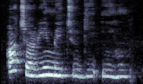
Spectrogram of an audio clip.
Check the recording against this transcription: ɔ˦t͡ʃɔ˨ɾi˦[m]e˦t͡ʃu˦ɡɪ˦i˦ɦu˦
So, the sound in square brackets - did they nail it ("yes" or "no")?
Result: yes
